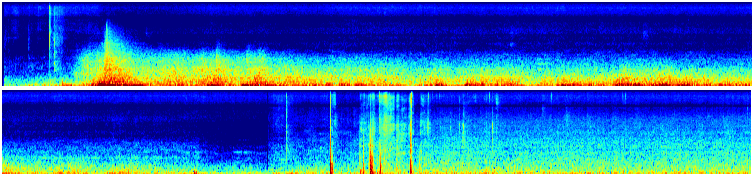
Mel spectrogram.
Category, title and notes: Soundscapes > Nature
Thunderstorm From Indoors
thunderstorm, from indoors, near a window.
